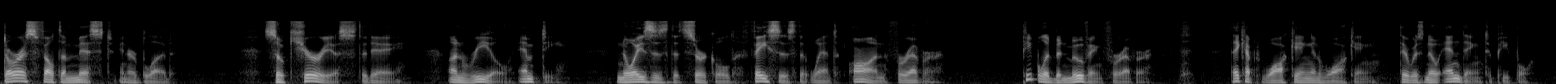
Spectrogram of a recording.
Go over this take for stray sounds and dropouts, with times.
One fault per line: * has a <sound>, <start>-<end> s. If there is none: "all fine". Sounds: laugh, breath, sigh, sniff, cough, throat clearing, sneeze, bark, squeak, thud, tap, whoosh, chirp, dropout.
* has a breath, 11.8-12.0 s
